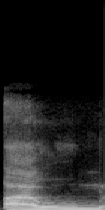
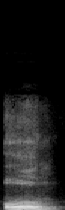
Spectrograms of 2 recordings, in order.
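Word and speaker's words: ॐ: Now, some people, pronounce it AUM, like Buddhists do. No. Omkara, Shanti is very important. It's Om.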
